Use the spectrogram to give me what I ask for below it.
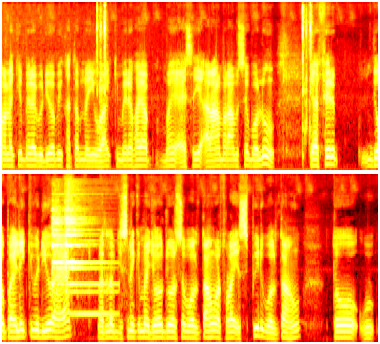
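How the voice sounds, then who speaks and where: A motorcycle finance explainer speaks in a medium pitch in a relaxed vlog, choosing a slow, deliberate pace. He repeats numbers as he works through the loan arithmetic step by step, addressing the audience as friends and brothers.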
